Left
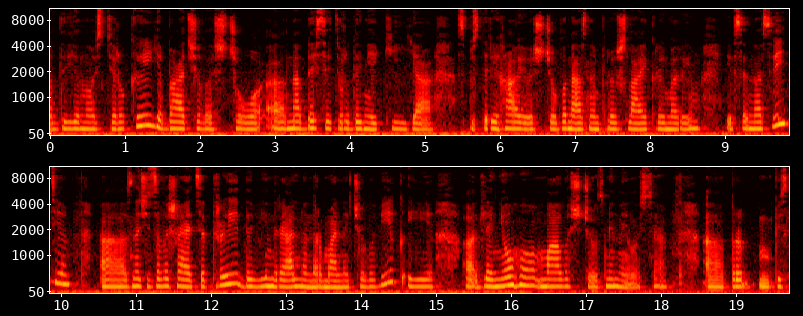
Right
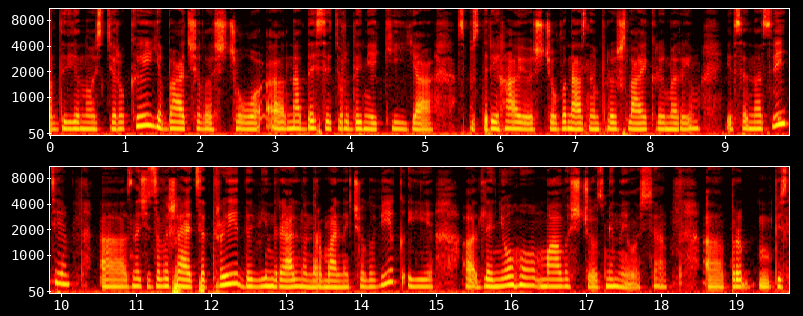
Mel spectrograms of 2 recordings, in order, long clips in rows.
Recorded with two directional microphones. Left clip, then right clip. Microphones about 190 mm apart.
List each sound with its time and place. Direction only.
0.1 s speech: 45° right (ahead or behind)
